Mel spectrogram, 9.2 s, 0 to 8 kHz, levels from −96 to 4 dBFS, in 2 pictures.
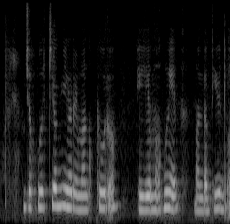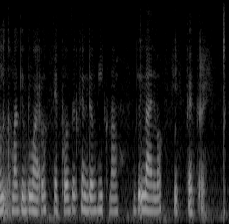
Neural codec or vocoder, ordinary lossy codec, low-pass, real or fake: codec, 16 kHz, 1 kbps, FunCodec, trained on Chinese and English, 50 frames a second; none; none; fake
